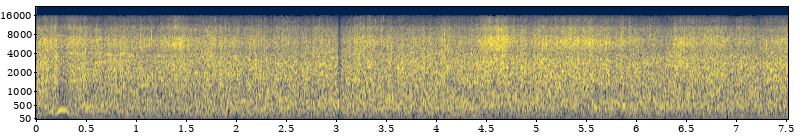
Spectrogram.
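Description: Motorboat engine running steadily under way with a low hum, with wind and the rush of choppy water over it.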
